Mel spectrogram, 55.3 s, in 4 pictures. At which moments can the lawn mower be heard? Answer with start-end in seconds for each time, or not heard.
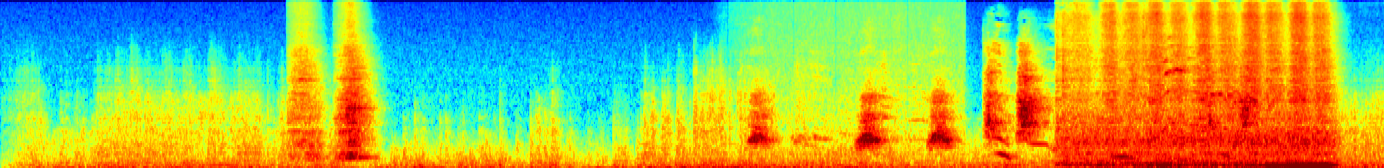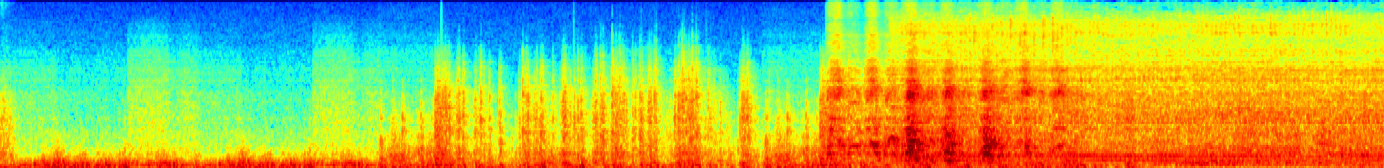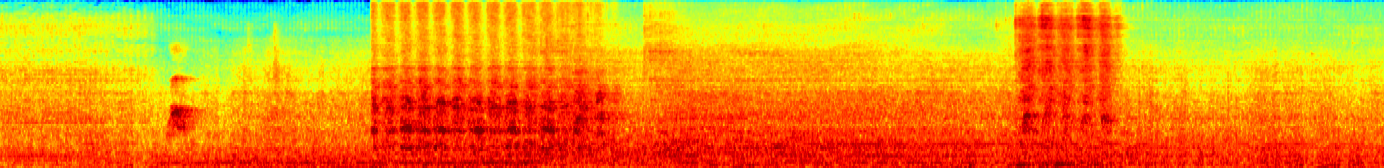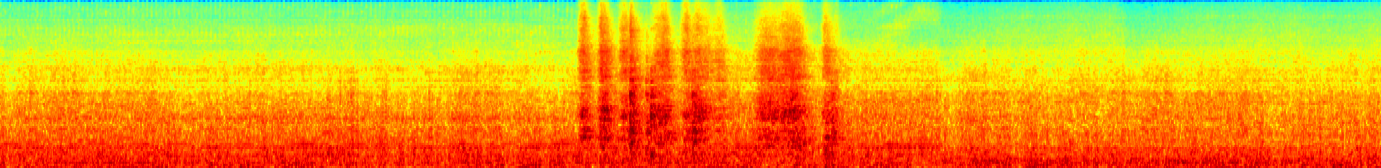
22.7-55.2.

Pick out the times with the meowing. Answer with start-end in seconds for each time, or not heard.
11.4-12.6.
